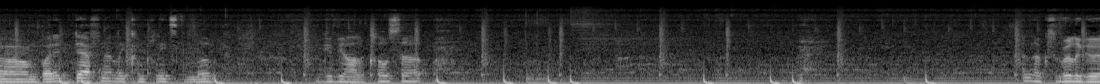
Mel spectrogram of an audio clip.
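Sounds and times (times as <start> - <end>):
bass line: 0.0 - 11.0
hi-hat ticks: 0.0 - 11.0.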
